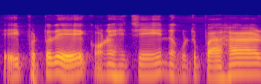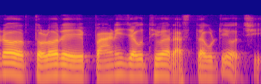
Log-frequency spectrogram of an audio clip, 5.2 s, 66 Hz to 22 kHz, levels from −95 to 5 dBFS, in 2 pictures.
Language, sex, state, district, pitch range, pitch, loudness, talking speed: Odia, male, Odisha, Malkangiri, 115-135 Hz, 125 Hz, -17 LUFS, 135 wpm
